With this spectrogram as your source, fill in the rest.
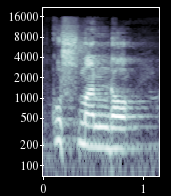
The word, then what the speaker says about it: কুষ্মাণ্ড: আমি বলেছিলাম কিছু সংস্কৃত শব্দে, কতিপয় কয়েকটা, এগুলাতে মফলা বজায় থাকবে। কুষ্মাণ্ড, স্মিত, কাশ্মীর, এগুলাতে বজায় থাকবে।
